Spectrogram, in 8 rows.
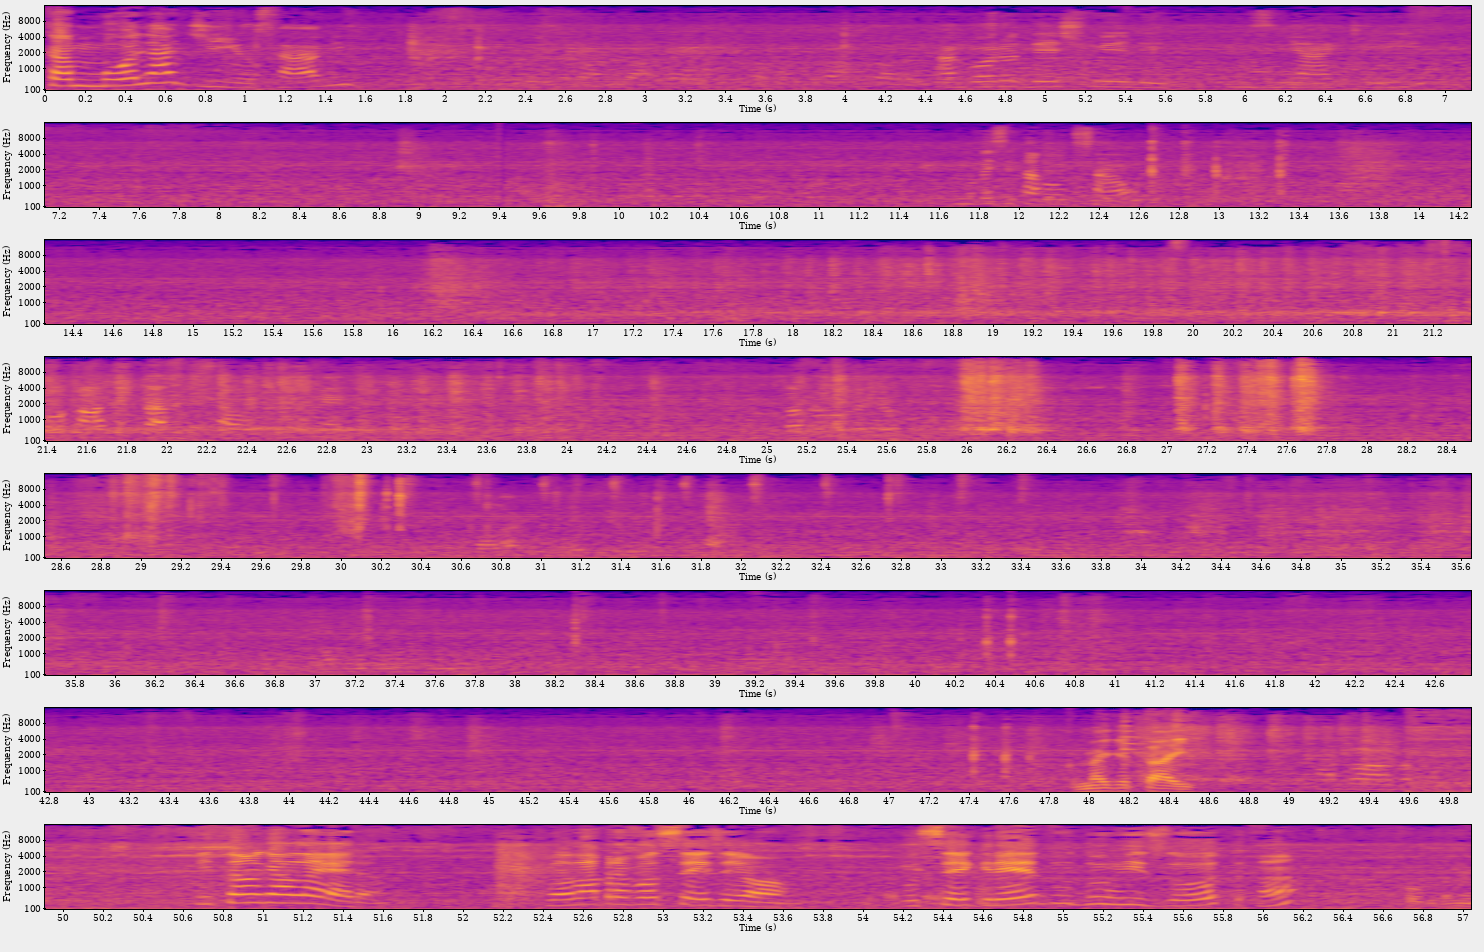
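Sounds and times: truck engines rumbling: 0.0s - 57.0s
metal clatters and knocks: 17.2s - 27.9s, 46.9s - 54.8s.

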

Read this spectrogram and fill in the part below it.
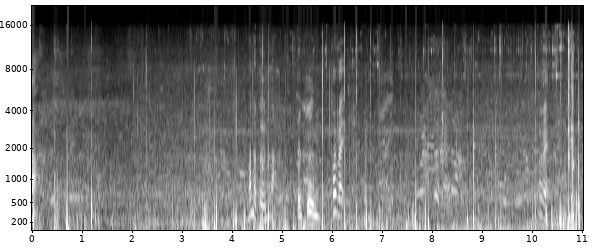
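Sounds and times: voices talking: 0.0s - 11.0s.

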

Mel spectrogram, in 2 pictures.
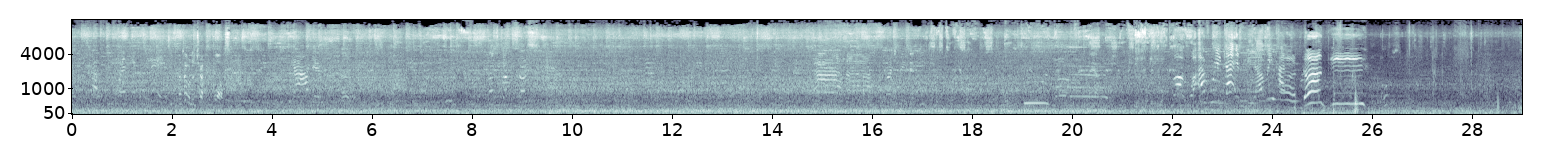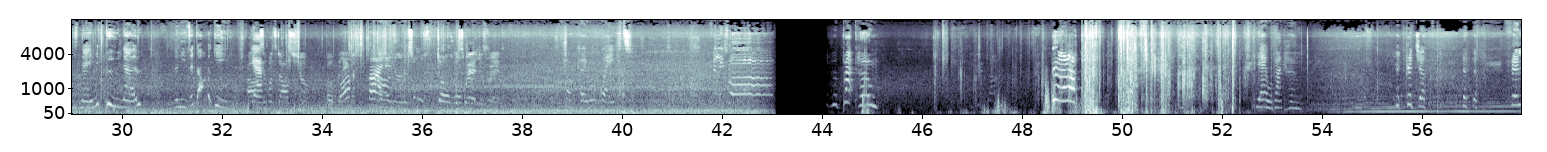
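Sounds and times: road and engine noise in car: 0.0s - 43.1s, 44.1s - 57.9s.

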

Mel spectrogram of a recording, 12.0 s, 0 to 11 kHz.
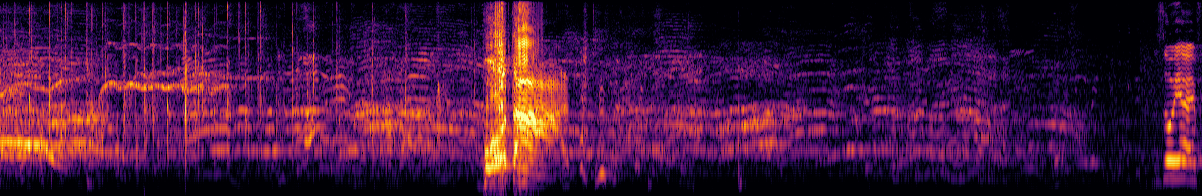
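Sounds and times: indistinct chatter: 2.2s - 12.0s.

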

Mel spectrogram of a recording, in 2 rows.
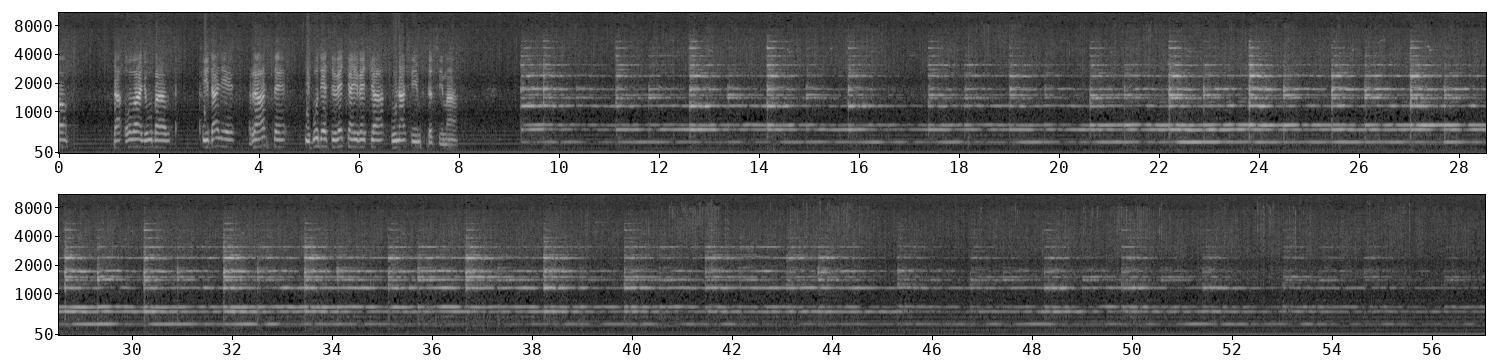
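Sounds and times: church bell ringing: 0.0s - 57.0s.

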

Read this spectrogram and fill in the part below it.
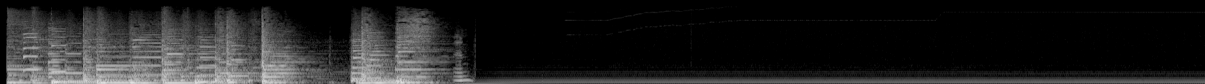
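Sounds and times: electrical mains hum: 4.5s - 12.0s
low hiss: 4.5s - 12.0s.

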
